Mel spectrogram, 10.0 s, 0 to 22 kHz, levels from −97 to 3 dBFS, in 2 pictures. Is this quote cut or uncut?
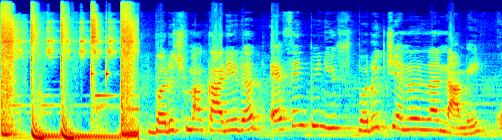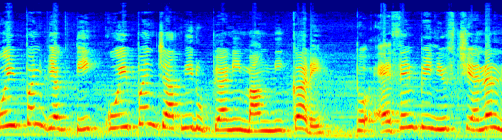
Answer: cut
